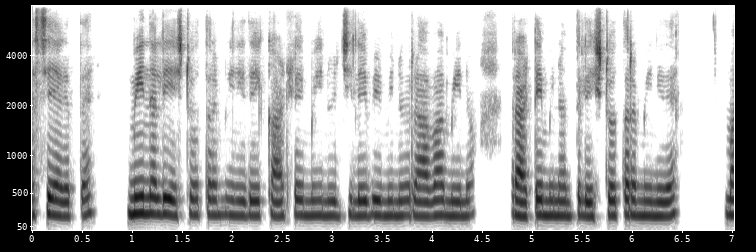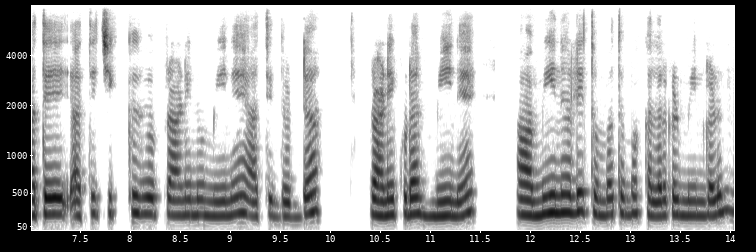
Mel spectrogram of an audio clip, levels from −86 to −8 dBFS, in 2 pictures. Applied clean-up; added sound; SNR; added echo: none; none; none; none.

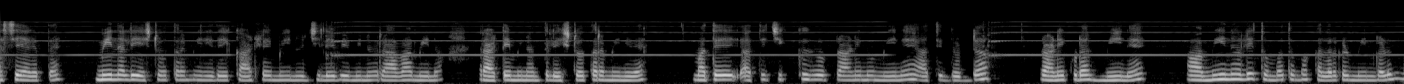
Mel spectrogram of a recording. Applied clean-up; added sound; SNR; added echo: none; Bowed string instrument; 20 dB; none.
